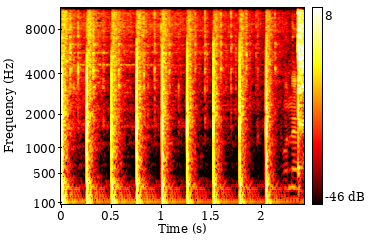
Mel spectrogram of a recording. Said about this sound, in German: in Franken sagt man Mörtelkufte, also so, so ein Behälter, wo man bei der Gartenarbeit Erde reinmacht. Das ist meine Bassdrum und ich habe hier so eine Fußmaschine von einem wirklichen Schlagzeug umgebaut. Da ist ein Tennisball oben drauf,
